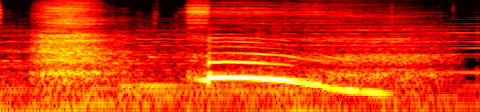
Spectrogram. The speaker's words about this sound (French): Puis tu te sens fatigué. Ralentis tes mouvements. Baille un petit peu.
